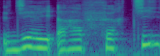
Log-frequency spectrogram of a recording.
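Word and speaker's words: Gerry Rafferty: vous avez choisi Jerry Rafferty, je prononce bien C'est ça.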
